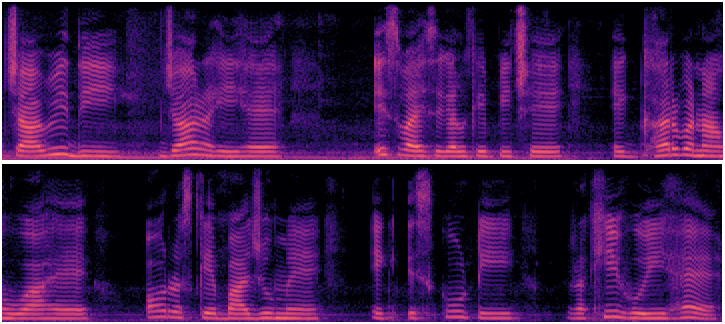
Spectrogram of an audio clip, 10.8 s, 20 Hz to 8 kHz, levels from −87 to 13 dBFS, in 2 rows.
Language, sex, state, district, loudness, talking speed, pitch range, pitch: Hindi, female, Chhattisgarh, Rajnandgaon, -26 LUFS, 130 wpm, 230-260 Hz, 240 Hz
